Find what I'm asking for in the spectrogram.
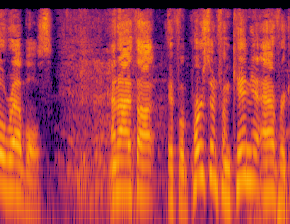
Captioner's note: laughter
